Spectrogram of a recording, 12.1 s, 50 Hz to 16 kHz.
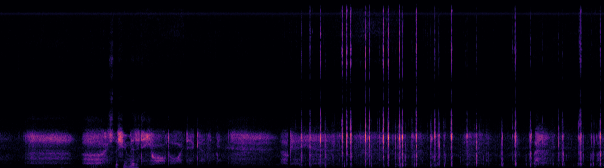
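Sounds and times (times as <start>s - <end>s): ratchet strap clicking: 5.9s - 12.0s.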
